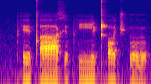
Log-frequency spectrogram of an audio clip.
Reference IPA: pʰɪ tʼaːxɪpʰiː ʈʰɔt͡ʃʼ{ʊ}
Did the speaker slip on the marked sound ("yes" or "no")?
no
